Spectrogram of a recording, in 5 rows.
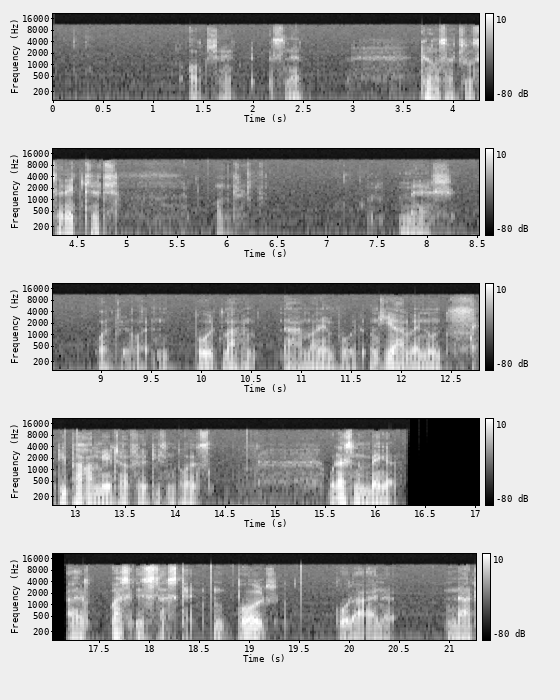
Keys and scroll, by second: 6.6 shift+a.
